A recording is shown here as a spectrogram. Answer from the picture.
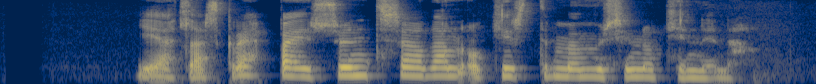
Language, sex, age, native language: Icelandic, female, 40-49, Icelandic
